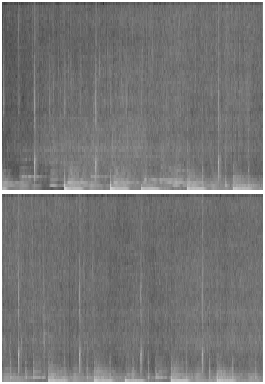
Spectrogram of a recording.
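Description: Broccoli and sliced mushrooms sizzling as they stir-fry in a hot pan, under background music with a steady drum beat; the drum hits are the loudest sound.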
